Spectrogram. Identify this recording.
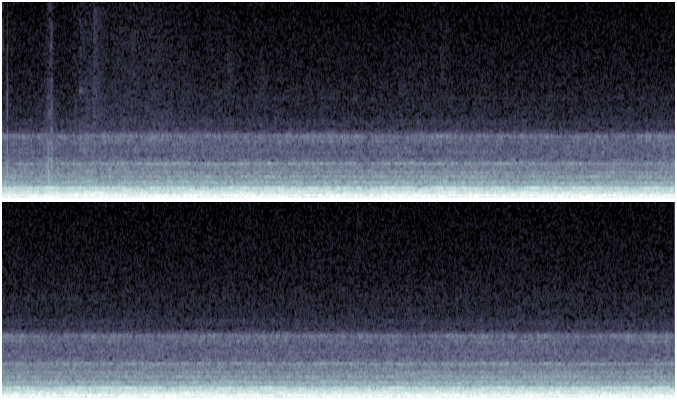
Rio Vista Ventilation
Ventilation sound in small room (loo) of an historical building in Mildura Australia. First noticed the drone years ago but didn't have a portable recorder. Thought it would would be a great track for a dramatic scene.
